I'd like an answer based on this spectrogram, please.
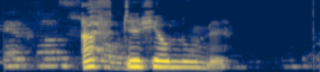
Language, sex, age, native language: Icelandic, male, 10, Icelandic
